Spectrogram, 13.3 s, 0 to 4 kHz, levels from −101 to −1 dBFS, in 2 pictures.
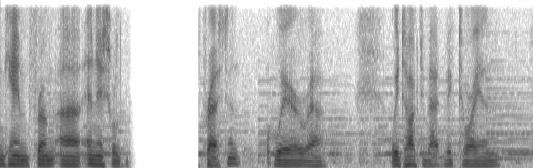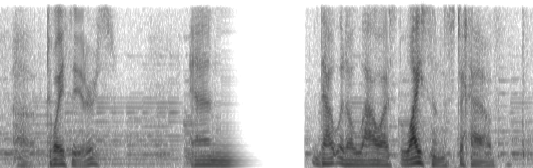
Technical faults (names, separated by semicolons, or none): long network dropout; short concealed packet loss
